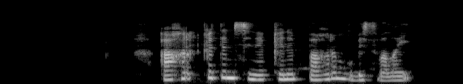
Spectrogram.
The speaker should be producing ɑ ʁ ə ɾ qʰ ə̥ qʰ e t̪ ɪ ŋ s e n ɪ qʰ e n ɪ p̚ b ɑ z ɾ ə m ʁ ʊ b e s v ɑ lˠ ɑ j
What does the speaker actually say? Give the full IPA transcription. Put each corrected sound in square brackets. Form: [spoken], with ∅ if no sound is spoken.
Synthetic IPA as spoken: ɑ [χ] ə ɾ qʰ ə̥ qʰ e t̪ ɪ [m] s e n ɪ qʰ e n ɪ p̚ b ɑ [ʁ] ɾ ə m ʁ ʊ b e s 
